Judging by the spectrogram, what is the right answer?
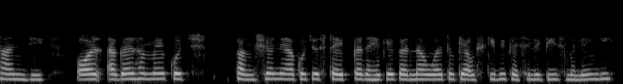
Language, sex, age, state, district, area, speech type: Hindi, female, 30-45, Madhya Pradesh, Jabalpur, urban, conversation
